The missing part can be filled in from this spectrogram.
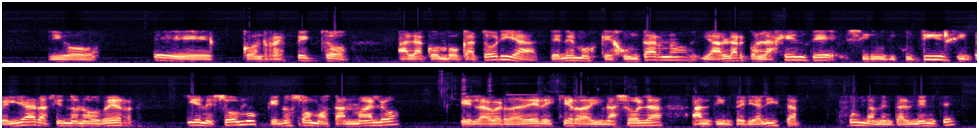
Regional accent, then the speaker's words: Progreso, Canelones, Uruguay; Yo soy de Progreso.

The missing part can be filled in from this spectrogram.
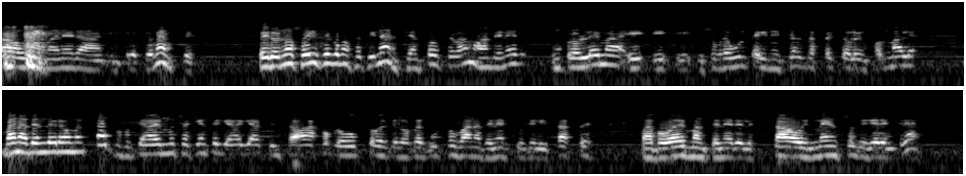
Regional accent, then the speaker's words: Chile; la inmensa mayoría, todos somos chilenos

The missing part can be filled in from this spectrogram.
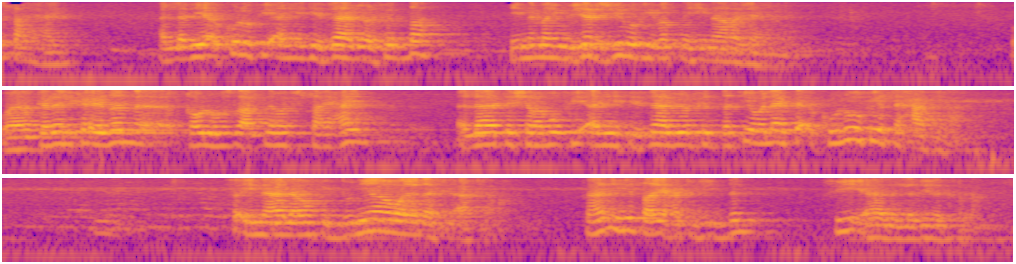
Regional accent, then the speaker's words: Morocco; وهذه ما كان يسمى عندنا في المغرب هذا البابور

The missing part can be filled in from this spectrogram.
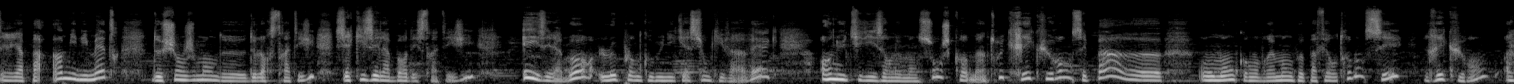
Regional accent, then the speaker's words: Saint-Denis, Île-de-France, France; Et moi, je suis de Saint-Denis, et à Saint-Denis, en gros, c'est une génération de banlieusards contre une autre.

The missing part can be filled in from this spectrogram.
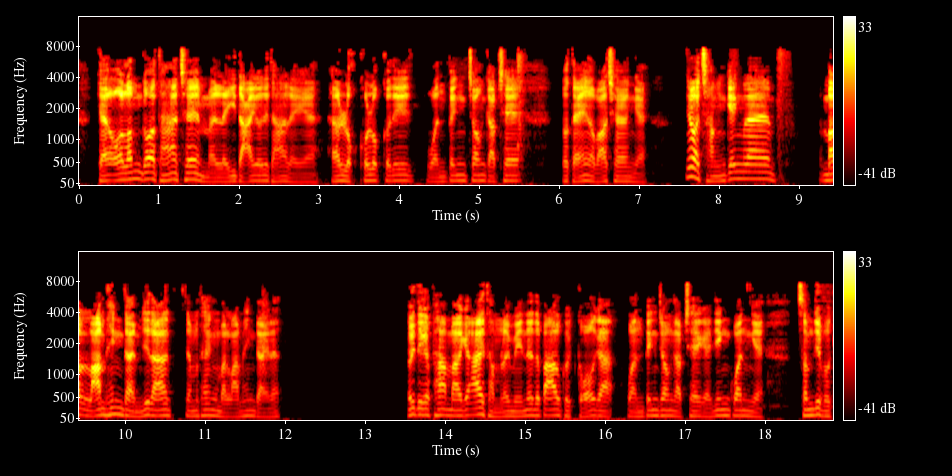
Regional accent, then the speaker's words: Hong Kong; 今日我哋香港人其中要受嘅一样嘢呢

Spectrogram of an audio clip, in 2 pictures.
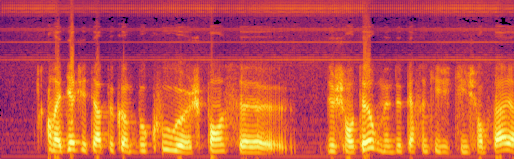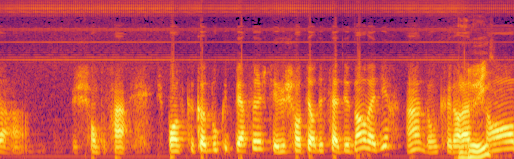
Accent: Grand Est, France; Oui, c'est ça, Bas-Rhin, pour être...

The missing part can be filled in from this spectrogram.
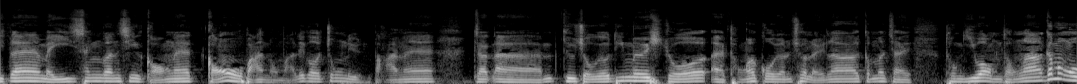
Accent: China; 但系啲网友唔知喺我哋中国人嘅文化啦

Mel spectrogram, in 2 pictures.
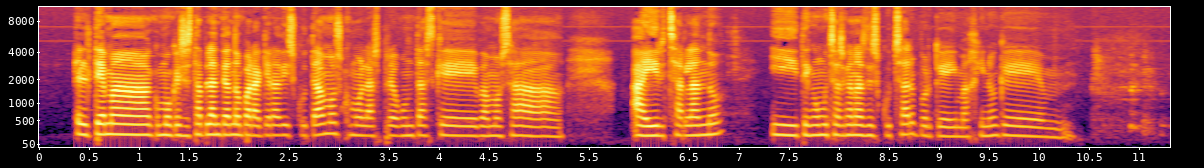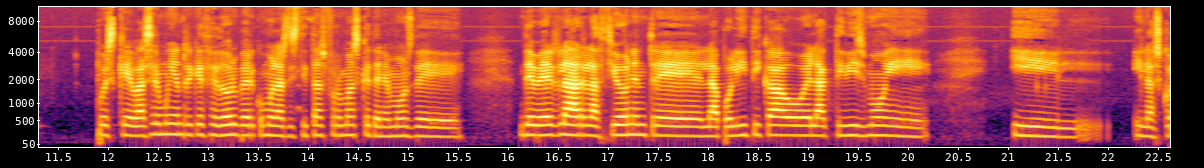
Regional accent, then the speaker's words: Madrid, Community of Madrid, Spain; soy cantautora … vengo desde Madrid. Esta es mi primera vez en Colombia, estoy por aquí un mes girando por distintas ciudades

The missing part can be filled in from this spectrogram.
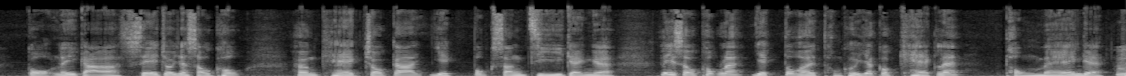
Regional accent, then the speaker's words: Hong Kong; 我哋香港人咧惯咗喺好狭窄嘅环境生活，由细到大啊，都会练出一副好武功啊。

